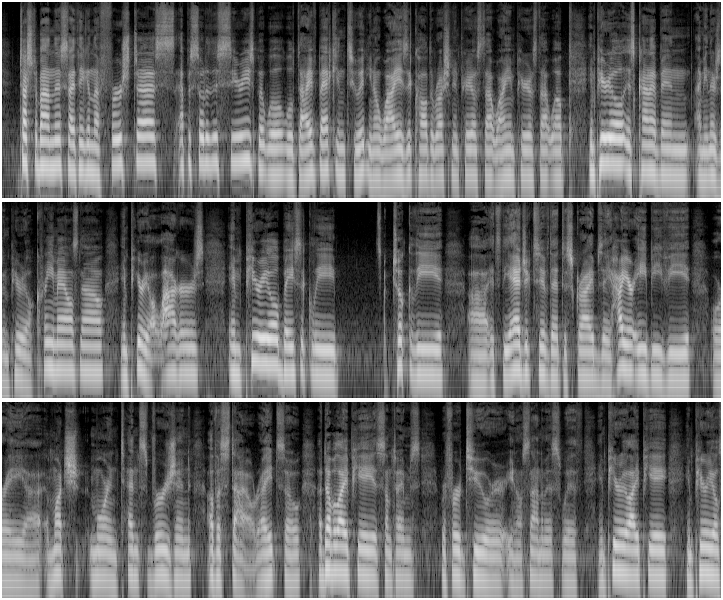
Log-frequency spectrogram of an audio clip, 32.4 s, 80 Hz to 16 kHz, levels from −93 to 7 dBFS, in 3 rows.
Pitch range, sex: 130-155 Hz, male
